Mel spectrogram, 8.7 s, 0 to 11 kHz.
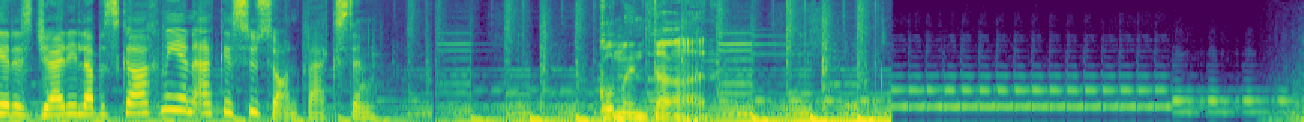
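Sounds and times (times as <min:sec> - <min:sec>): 
speech: 0:00.0 - 0:06.0
radio show jingle: 0:04.0 - 0:04.9.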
